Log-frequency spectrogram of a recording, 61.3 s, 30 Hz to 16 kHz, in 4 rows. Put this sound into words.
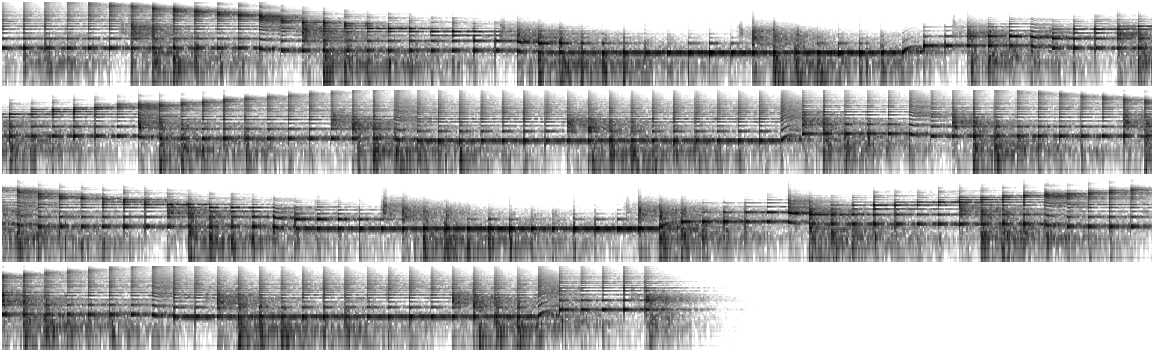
time night mares lead
a lead synth created in reason on the malstrom.
140, 70, dark, dnb, dubstep, goa, melodic, nostalgic, progressive, psybreaks, trance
